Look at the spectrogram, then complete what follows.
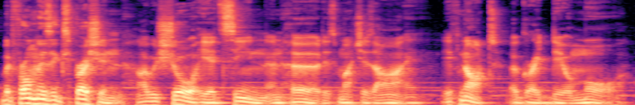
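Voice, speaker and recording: A man narrating a gothic horror audiobook in a measured, dramatic manner. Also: extremely low pitch. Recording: music under the voice.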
